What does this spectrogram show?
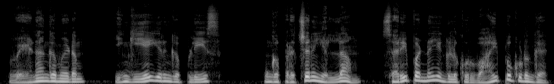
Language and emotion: Tamil, fearful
